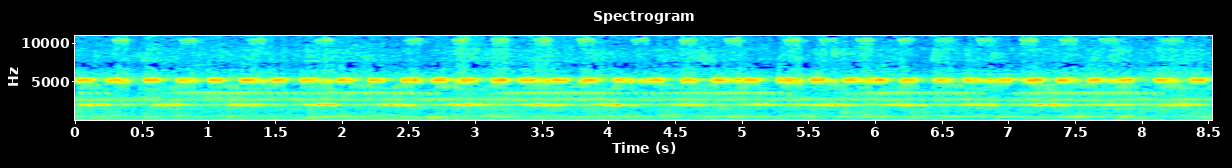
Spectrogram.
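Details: High, ringing cricket trill, used as a rat-repelling sleep sound, pulses rapidly and almost without pause, its bursts swelling roughly twice per second above a quiet lower drone.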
